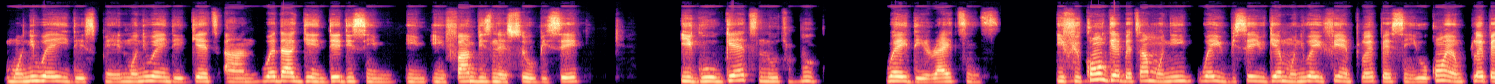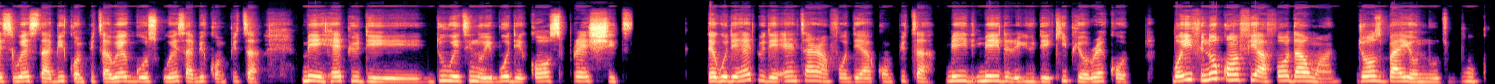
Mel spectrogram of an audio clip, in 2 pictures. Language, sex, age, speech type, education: Nigerian Pidgin, female, 30-45, spontaneous, tertiary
